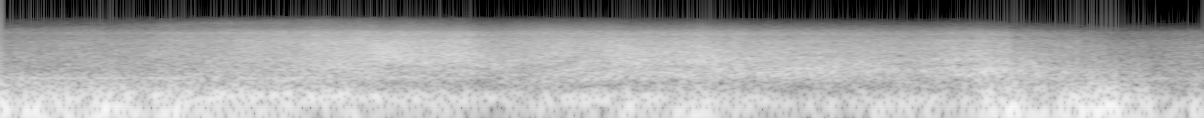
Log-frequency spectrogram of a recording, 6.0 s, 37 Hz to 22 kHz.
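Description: Airbus A320 jet engines running as the airliner rolls along the wet runway, swelling to a peak about two seconds in. Gusty wind rumbles on the microphone underneath.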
